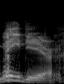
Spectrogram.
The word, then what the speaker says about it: nadir: That was the nadir, as they say in America, I believe. That's the pronunciation, nadir.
